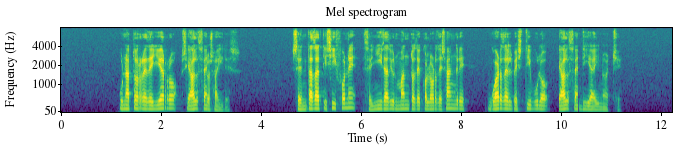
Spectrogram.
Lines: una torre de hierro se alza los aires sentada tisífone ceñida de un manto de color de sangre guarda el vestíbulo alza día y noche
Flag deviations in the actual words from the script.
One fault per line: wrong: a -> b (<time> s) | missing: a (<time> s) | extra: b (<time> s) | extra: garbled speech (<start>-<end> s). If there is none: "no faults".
no faults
